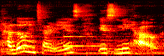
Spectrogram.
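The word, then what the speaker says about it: 你好: So the first and most basic way of saying hello in Chinese is ni hao. Ni hao can be used when greeting your friends or siblings, for example, and it's pronounced as ni hao.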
